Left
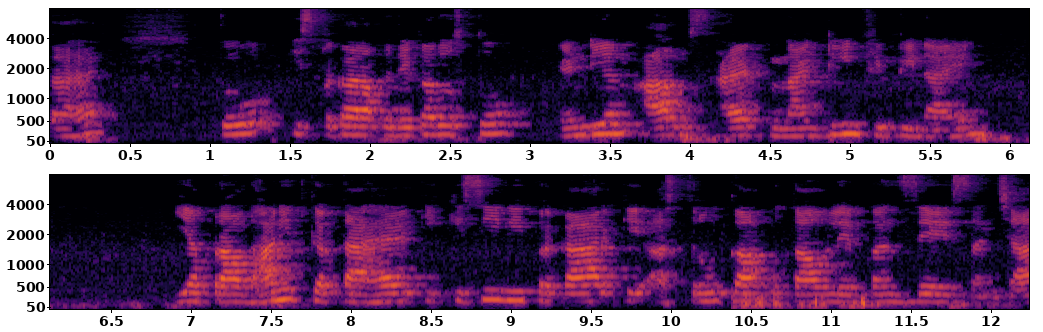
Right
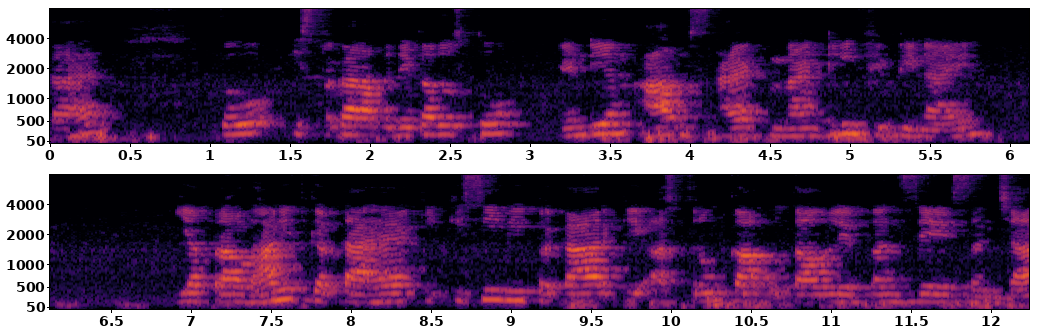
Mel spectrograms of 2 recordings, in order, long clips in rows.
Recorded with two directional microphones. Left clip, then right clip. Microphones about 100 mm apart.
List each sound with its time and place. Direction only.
1.0 s speech: 30° left (ahead or behind)
6.9 s speech: 30° left (ahead or behind)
